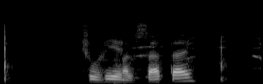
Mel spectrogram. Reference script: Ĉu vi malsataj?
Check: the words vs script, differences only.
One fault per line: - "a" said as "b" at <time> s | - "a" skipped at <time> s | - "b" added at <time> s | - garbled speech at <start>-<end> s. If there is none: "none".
none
